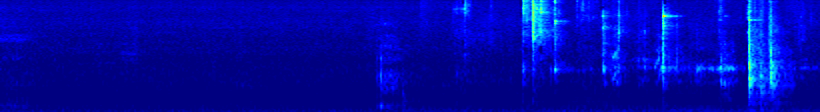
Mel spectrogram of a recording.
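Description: Quiet at first, then from about three seconds in a scatter of small sharp metallic clicks and taps: an air hose's chuck being handled and pushed onto a tire valve stem.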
